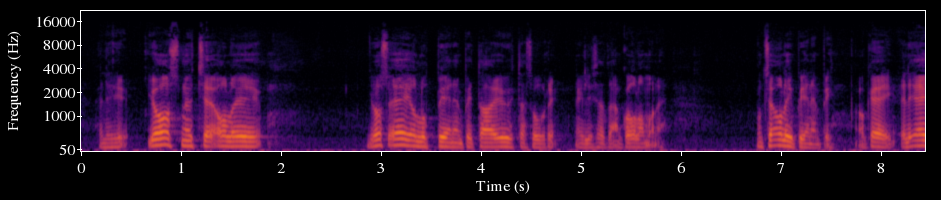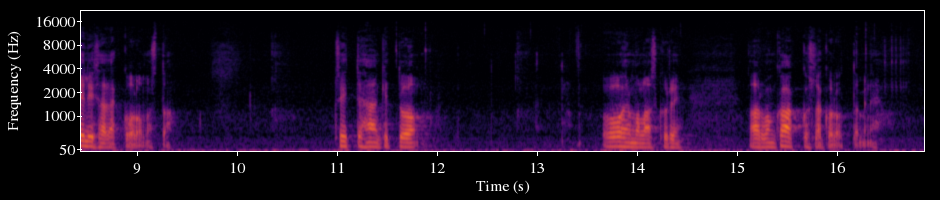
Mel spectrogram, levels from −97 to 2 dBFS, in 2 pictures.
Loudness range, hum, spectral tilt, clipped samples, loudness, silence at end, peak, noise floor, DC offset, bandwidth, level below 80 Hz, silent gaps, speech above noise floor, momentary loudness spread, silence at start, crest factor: 7 LU; none; -6 dB/octave; under 0.1%; -37 LUFS; 0.25 s; -18 dBFS; -67 dBFS; under 0.1%; 15.5 kHz; -70 dBFS; none; 30 dB; 16 LU; 0.2 s; 20 dB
